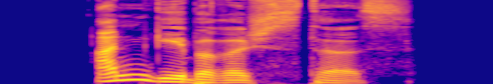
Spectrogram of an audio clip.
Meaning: strong/mixed nominative/accusative neuter singular superlative degree of angeberisch
- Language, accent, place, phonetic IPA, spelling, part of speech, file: German, Germany, Berlin, [ˈanˌɡeːbəʁɪʃstəs], angeberischstes, adjective, De-angeberischstes.ogg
